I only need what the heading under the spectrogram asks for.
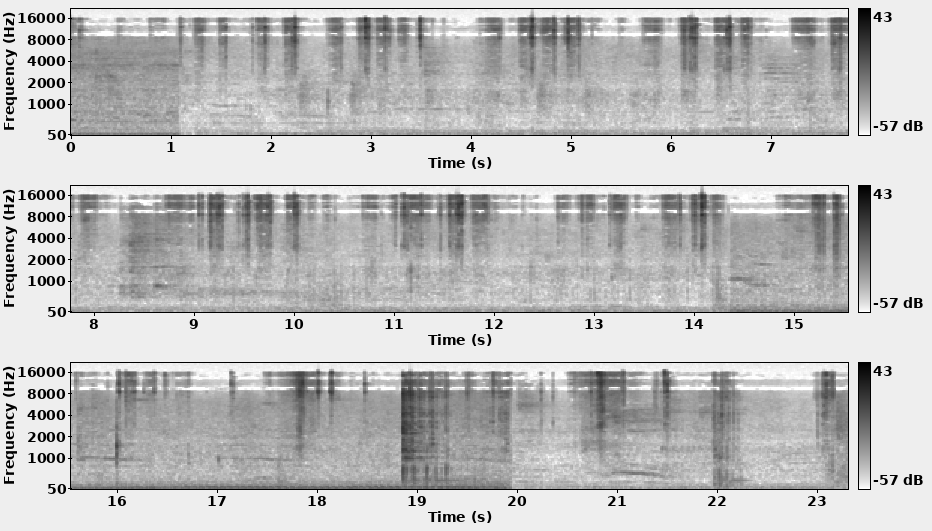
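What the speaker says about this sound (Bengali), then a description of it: "প্রথমে আলুটা কেটে নিচ্ছি।" Potatoes are cut with a knife in a home kitchen while cooking fish, giving quiet, irregular clicks and taps over a soft background hum that grows louder for a few seconds partway through.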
